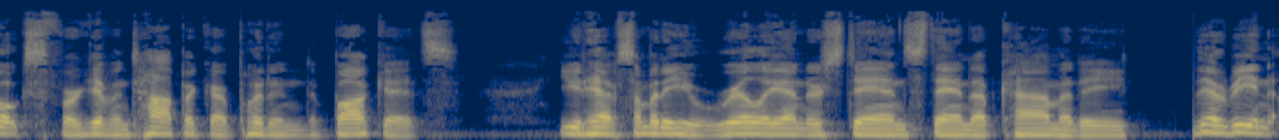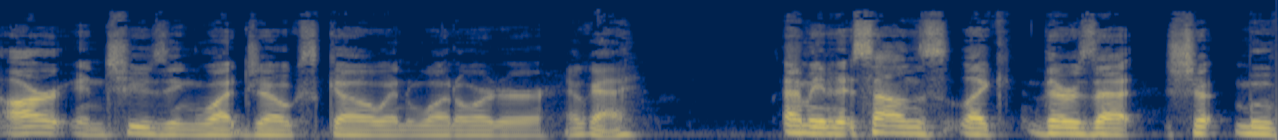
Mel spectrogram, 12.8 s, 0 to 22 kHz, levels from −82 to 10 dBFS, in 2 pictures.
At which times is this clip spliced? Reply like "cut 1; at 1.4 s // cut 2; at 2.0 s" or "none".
none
